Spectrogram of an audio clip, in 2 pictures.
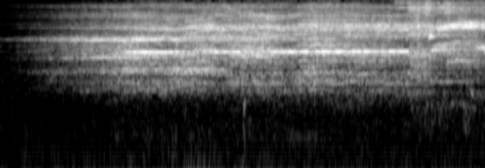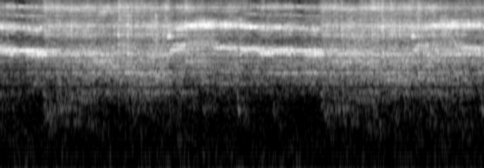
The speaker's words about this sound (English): It's the same scream, just sped up.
